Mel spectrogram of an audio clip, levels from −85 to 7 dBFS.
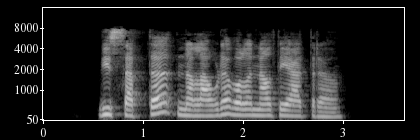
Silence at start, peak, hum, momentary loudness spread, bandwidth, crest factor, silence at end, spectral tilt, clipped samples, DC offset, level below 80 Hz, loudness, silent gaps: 0.55 s; -2 dBFS; none; 11 LU; 8.2 kHz; 18 dB; 0.65 s; -3.5 dB/octave; under 0.1%; under 0.1%; -64 dBFS; -18 LUFS; none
